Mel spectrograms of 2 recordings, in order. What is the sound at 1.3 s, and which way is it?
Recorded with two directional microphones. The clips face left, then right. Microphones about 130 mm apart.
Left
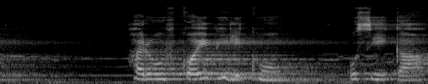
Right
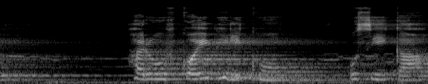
A woman's voice, 15° right (ahead or behind).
